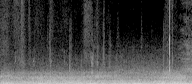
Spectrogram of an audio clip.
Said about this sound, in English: The traffic is a. Uh, if anybody lives in Houston, you know how this traffic can be.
